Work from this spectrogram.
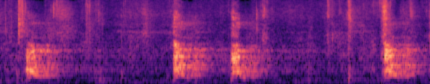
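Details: Young Rottweiler, on its first day learning to stand on an object and guard it, barks at a decoy trying to take its food bowl during protection training; four loud, harsh single barks at uneven intervals over about four seconds.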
